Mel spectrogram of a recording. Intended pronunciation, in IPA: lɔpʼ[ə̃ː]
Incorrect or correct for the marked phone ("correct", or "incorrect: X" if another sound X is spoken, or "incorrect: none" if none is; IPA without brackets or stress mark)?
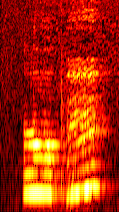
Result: correct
